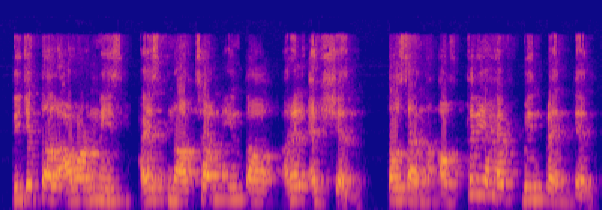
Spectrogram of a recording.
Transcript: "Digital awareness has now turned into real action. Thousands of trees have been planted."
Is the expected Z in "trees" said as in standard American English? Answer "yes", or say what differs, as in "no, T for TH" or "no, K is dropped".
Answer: no, Z is dropped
